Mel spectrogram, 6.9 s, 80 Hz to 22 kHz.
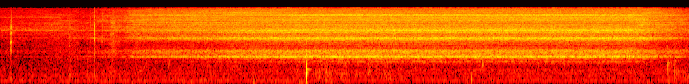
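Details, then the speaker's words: Pinto engine (DAX project) parked for 15 years, during a cylinder leakage test, heard at the crankcase oil return opening: steady high-pitched hiss of air escaping past the piston (blow-by) despite good compression of about 11.5–12 kg. "the sound that you hear is what we call blow by it is actually the air which is in the compression chamber which is escaping in between the piston and the cylinder"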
